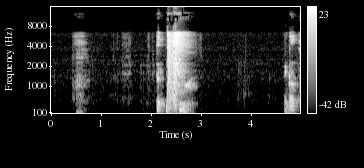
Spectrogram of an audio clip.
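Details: Man whose two chinchillas' dust baths make him sneeze: a soft intake breath, then one loud, forceful, explosive sneeze, with another starting at the end; the first of a sneezing fit.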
